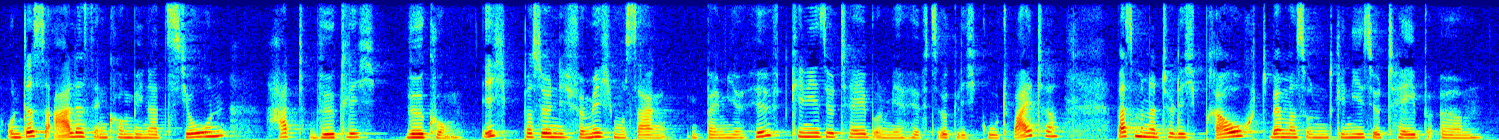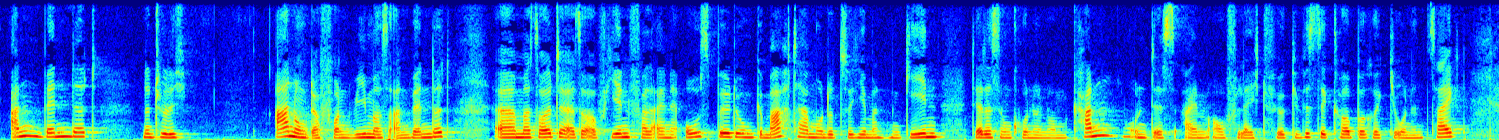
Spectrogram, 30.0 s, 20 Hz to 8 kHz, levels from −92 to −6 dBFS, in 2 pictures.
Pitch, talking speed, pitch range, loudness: 195 Hz, 145 wpm, 180-220 Hz, -22 LUFS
